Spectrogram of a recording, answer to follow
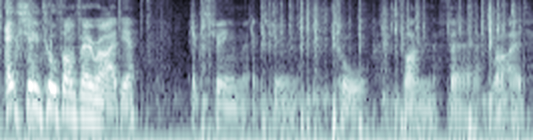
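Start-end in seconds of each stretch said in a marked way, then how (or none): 1.9-5.3 much lower, very slow trailer read; a streamer reading the game title as a trailer announcer; movie trailer voice. Shown as a demonstration. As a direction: intone it like an epic movie trailer. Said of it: "repeats title in a new voice".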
